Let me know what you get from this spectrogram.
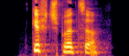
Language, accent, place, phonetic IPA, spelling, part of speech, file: German, Germany, Berlin, [ˈɡɪft.ʃprit͡sə], Giftspritze, noun, De-Giftspritze.ogg
- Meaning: lethal injection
